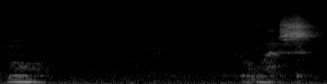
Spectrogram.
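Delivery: quiet, measured, heavy with loss; a father recalling betrayal and his wife's death; grieving father's monologue. Acted. A father telling the audience of loss, subdued and grieving. Actor performs Bob's final monologue.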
